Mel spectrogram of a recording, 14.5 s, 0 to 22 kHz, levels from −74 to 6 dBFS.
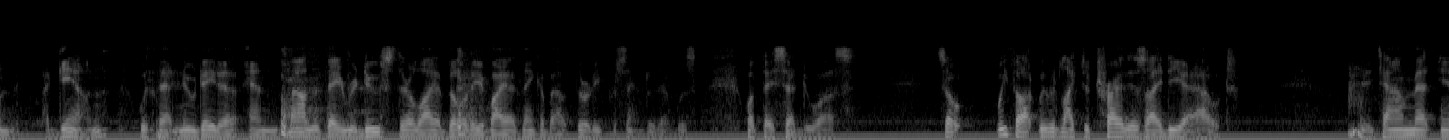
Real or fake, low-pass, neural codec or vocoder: real; 5.4 kHz; none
